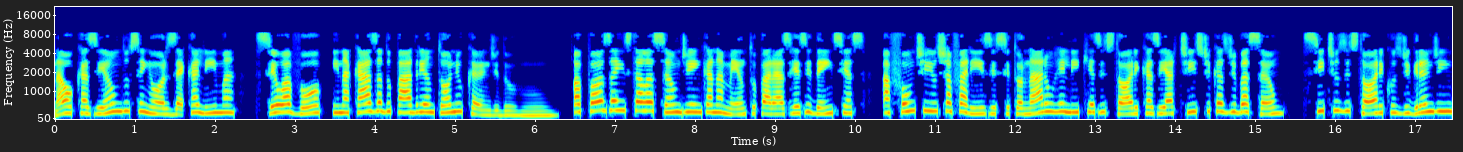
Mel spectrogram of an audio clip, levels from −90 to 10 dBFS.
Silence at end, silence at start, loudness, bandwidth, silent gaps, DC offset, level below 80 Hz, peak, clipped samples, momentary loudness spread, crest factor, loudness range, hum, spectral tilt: 0 s; 0 s; -20 LUFS; 8.8 kHz; 6.34-6.44 s; under 0.1%; -70 dBFS; -4 dBFS; under 0.1%; 9 LU; 16 dB; 2 LU; none; -4.5 dB/octave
